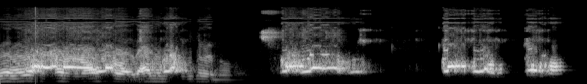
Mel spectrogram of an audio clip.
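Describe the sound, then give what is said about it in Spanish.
Dogs howl and bark in a few loud, wavering bursts separated by short pauses, the first drawn-out cry the longest, followed by shorter yelping calls. “Y los perros, oh, ¿vale?”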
